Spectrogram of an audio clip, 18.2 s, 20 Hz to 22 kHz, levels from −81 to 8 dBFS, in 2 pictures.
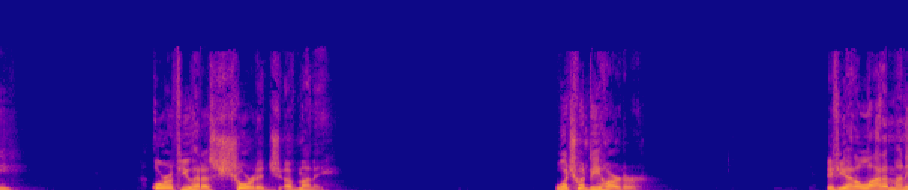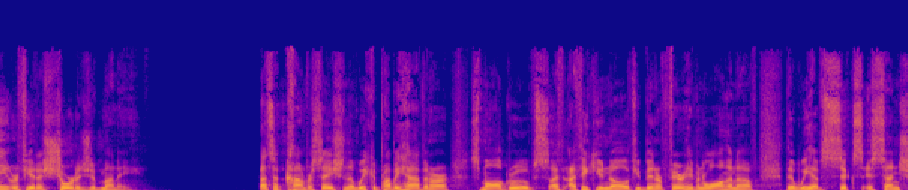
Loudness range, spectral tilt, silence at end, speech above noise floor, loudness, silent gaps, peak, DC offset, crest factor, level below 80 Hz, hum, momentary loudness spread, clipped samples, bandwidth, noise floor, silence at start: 5 LU; -5 dB/octave; 0 s; 65 dB; -17 LUFS; none; -4 dBFS; under 0.1%; 16 dB; -64 dBFS; none; 8 LU; under 0.1%; 17 kHz; -82 dBFS; 0 s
